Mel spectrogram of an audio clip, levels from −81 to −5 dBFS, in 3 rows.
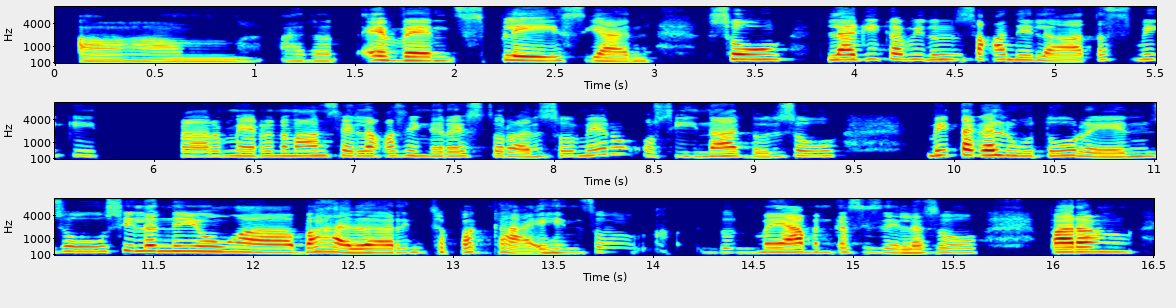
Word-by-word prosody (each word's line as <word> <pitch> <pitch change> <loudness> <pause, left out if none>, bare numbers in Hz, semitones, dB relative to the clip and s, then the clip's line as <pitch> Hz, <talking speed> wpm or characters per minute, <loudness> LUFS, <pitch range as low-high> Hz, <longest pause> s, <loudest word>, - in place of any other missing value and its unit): um, 180 -2 -7 0.2
ano 200 -1 -9
events 220 -2 +3
place 225 -4 +2
yan. 185 -2 +1 0.3
So, 290 -9 +2 0.2
lagi 280 +3 +3
kami 295 -1 -1
dun 280 0 -4
sa 295 - +1
kanila 250 -8 0
tapos 275 +1 -9
may 295 - -5
cate 275 -3 -15 0.4
pero 255 +1 -2
meron 265 0 -2
naman 265 +1 0
sila 265 -1 -1
kasing 260 0 -5
restaurant 245 -3 -3
so 270 +3 -7
may 320 +6 -2 0.2
kusina 245 0 -1
dun 210 -3 -9
so, 270 +3 -6 0.4
may 285 +2 -1
taga-luto 290 -3 +3
rin 220 +1 -3
so 285 0 -2
sila 320 +2 +1
na 305 -1 +1
yung, 290 -2 +2
ah, 230 -4 +4
bahala 220 -3 +4
rin 240 - -11
sa 245 0 -10
pagkain 220 -2 -2
so 240 - -10 0.8
mayaman 250 +1 +5
kasi 245 0 -6
sila 210 -3 -3
so 225 +1 -7 0.3
parang 260 0 +7
250 Hz, 155 wpm, -21 LUFS, 220-275 Hz, 0.8 s, parang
